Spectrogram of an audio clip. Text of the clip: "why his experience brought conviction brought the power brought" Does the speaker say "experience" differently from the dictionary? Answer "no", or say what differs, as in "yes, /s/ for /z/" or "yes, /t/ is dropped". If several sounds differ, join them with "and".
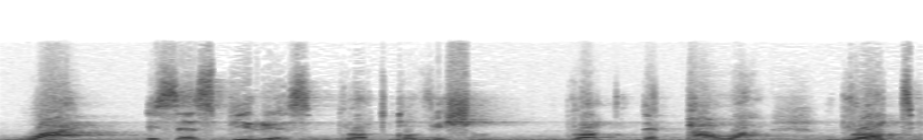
yes, /k/ is dropped and /n/ is dropped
